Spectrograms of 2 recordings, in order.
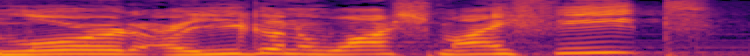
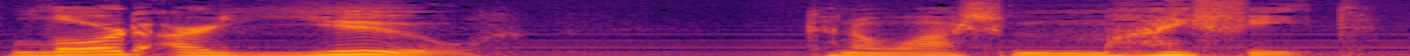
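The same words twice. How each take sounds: First: The pronouns carry no special emphasis. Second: The pronouns 'you' and 'my' are emphasized.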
